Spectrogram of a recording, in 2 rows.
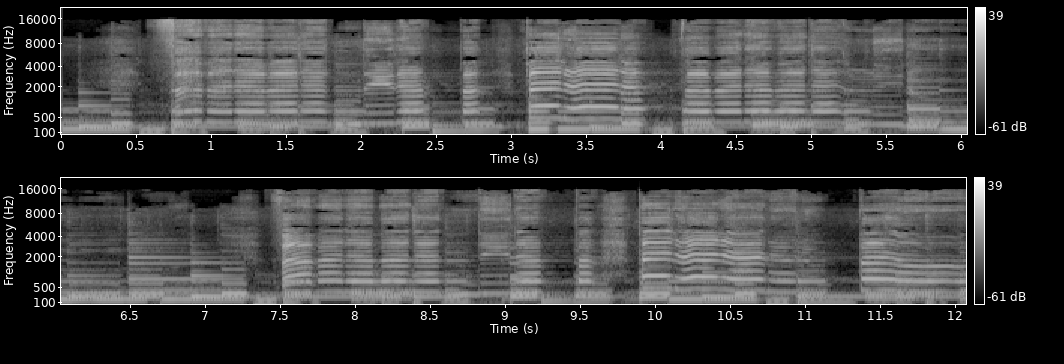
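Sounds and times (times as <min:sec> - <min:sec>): archtop guitar playing: 0:00.0 - 0:12.0
woman singing long notes: 0:00.6 - 0:05.8, 0:07.5 - 0:12.0.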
